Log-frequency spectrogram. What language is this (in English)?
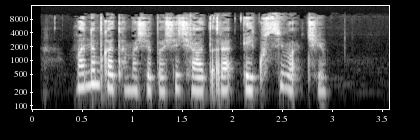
Georgian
